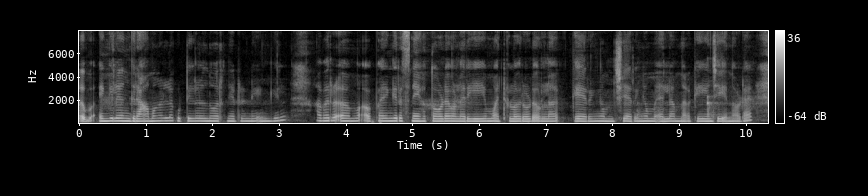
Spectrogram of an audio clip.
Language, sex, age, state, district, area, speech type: Malayalam, female, 30-45, Kerala, Thiruvananthapuram, urban, spontaneous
